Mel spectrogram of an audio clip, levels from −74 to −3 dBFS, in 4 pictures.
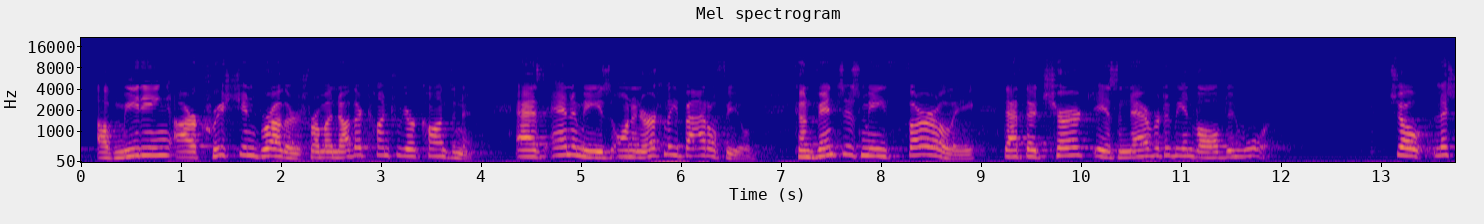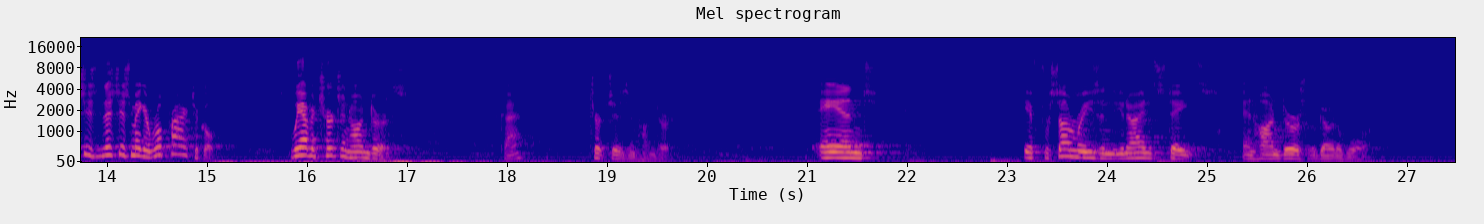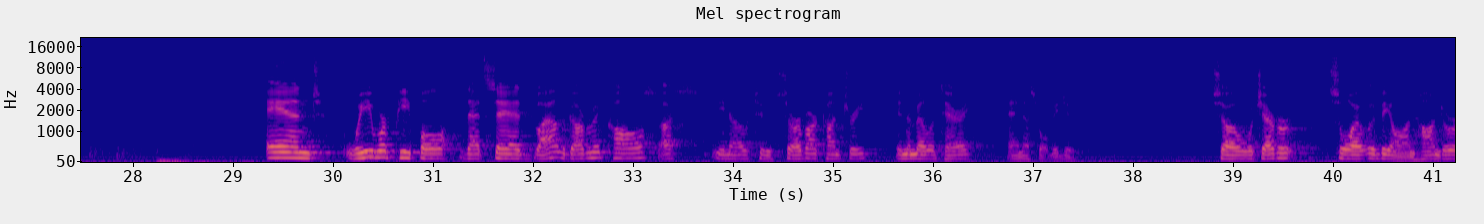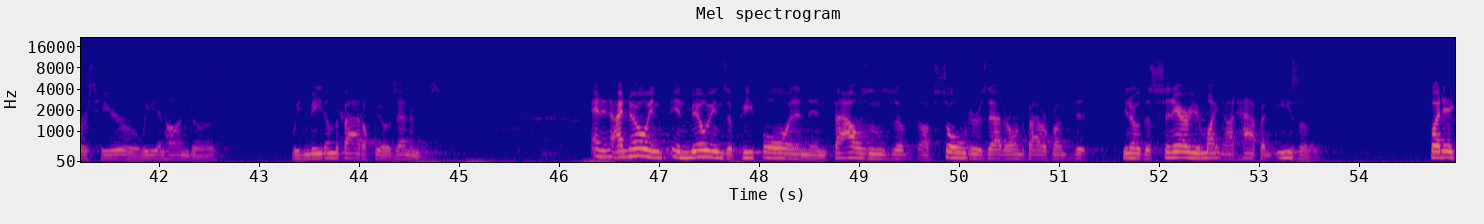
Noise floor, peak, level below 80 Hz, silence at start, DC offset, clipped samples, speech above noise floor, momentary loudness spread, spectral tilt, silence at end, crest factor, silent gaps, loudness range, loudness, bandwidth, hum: -66 dBFS; -16 dBFS; -64 dBFS; 0 s; under 0.1%; under 0.1%; 30 dB; 18 LU; -6 dB/octave; 0 s; 22 dB; none; 12 LU; -37 LUFS; over 20 kHz; none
